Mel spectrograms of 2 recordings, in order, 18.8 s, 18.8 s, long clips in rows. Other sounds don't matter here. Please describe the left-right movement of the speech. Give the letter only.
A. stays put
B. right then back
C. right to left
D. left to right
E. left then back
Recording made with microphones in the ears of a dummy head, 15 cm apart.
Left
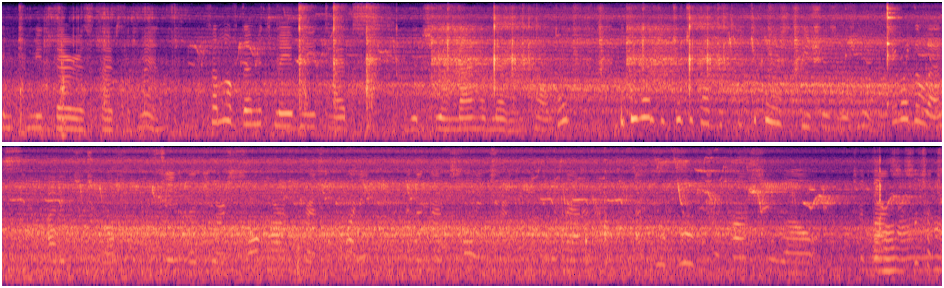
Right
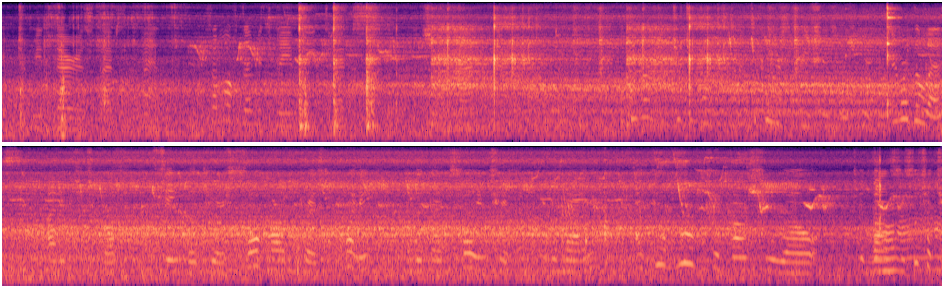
D.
